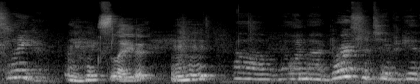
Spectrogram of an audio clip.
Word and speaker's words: Schlater: I would pronounce Slater.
